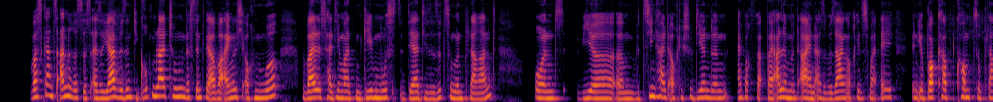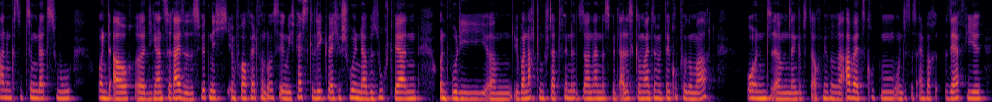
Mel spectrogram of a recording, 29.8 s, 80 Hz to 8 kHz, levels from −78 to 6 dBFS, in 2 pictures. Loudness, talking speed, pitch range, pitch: -25 LUFS, 215 wpm, 190-210 Hz, 200 Hz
